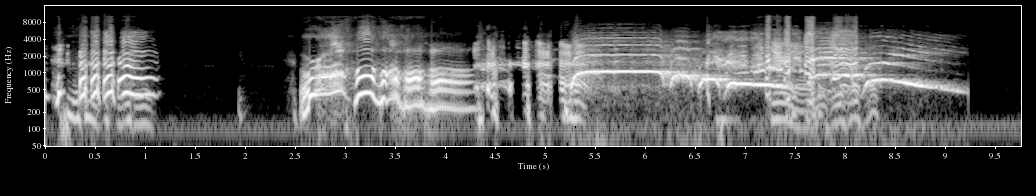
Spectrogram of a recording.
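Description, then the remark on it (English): A person vocally imitates a Goofy cartoon yell and the Wilhelm scream, with loud, wavering, pitch-bending bursts separated by short pauses and ending in a long sustained wail. “Goofy. Wilhelm scream. Goofy.”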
